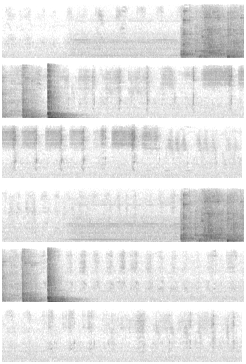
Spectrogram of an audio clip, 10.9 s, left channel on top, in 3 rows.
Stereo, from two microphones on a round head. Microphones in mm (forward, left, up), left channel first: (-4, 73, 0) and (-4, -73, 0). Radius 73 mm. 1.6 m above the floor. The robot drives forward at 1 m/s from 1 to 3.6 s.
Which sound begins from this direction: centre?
A door slam, at 4.3 s.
